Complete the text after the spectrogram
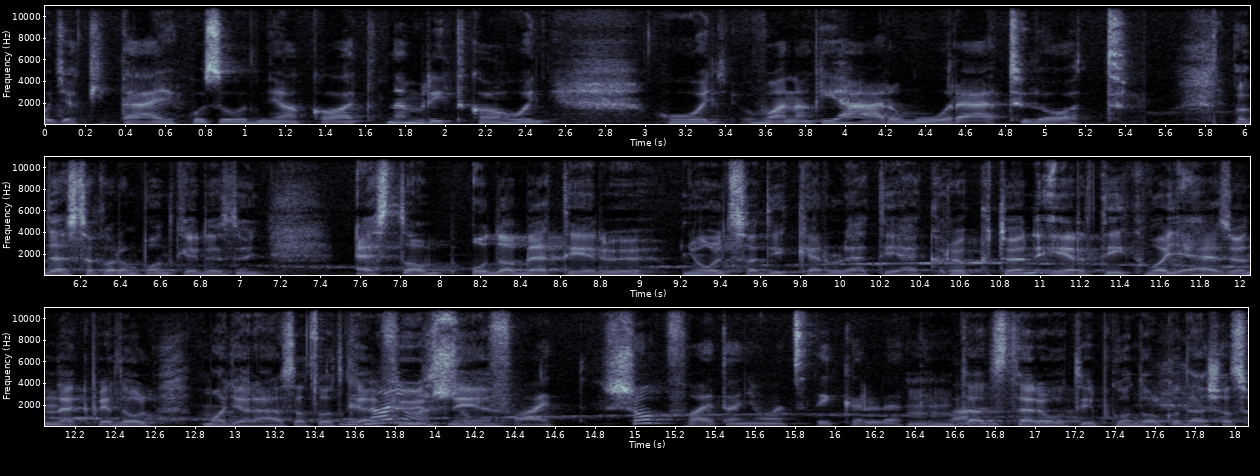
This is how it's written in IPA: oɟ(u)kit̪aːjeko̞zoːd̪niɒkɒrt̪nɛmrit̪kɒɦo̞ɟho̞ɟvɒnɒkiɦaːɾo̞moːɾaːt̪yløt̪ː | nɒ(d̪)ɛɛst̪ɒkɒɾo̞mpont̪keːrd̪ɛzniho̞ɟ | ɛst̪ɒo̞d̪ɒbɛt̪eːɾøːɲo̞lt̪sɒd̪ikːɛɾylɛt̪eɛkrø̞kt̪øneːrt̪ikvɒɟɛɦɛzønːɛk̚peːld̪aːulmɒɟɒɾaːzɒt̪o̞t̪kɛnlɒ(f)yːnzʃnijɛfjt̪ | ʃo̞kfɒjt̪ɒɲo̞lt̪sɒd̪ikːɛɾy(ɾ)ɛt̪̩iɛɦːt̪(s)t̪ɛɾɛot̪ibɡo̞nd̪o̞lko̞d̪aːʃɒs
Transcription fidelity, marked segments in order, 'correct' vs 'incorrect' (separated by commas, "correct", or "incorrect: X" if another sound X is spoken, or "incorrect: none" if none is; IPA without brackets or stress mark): incorrect: ɒ, correct, correct, incorrect: l, correct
